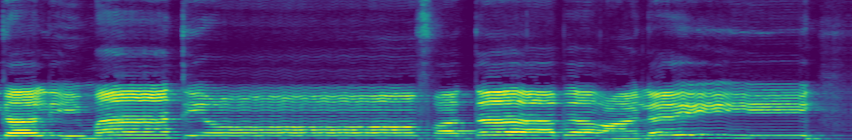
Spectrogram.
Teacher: Ada tanwin, hukum tanwin berjumpa dengan fa, bacaan ikhfa. Ikhfa itu samar disertai dengung.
